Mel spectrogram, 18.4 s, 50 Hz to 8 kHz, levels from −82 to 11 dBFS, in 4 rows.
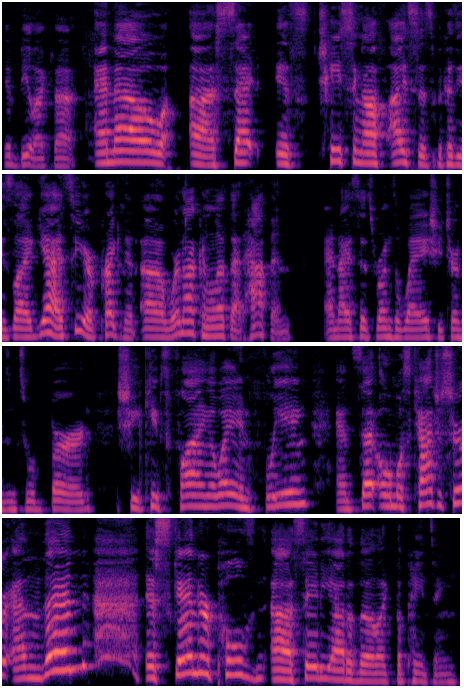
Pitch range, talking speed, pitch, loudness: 145-195 Hz, 195 wpm, 170 Hz, -26 LUFS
